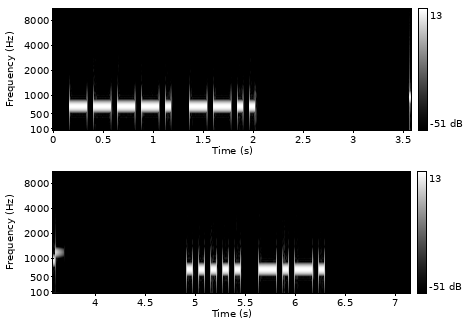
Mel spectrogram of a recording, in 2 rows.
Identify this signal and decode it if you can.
Morse code, heard as a keyed tone, about 20 wpm, 700 Hz. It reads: 9Z 5C
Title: Single-Letter Single-Number 20wpm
